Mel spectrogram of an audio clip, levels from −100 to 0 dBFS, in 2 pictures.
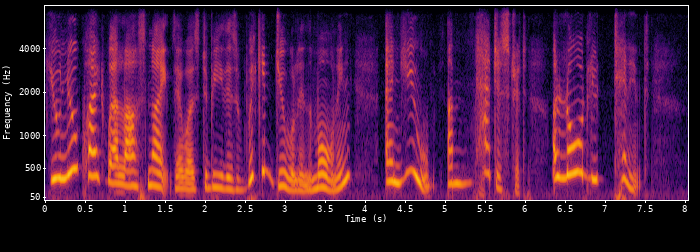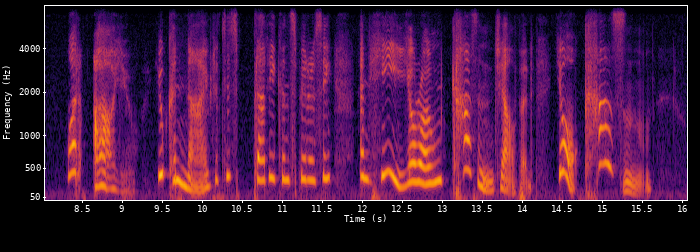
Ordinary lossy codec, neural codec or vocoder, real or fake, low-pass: Opus, 32 kbps; none; real; 7.2 kHz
